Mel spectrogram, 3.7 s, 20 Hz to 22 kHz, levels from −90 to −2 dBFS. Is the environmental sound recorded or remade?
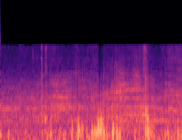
remade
